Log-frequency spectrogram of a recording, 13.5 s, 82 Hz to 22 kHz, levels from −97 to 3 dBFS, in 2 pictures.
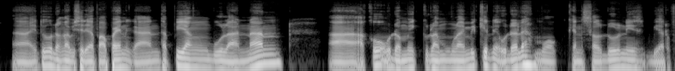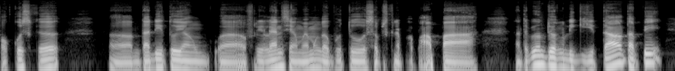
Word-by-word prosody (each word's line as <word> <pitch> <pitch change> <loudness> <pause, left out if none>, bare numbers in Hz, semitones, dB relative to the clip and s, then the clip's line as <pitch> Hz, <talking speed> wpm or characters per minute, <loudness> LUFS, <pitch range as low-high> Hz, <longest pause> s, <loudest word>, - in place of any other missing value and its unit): Nah 85 -1 -2
itu 125 +8 0
udah 105 - +1
enggak 90 -2 +1
bisa - - +3
diapa-apain 90 +3 +2
kan. 85 +3 -2
Tapi 120 -3 +3
yang 105 -2 -1
bulanan, 100 - +2 0.5
eee, 85 0 +1
aku 135 - +1
udah 95 -2 +2
mik 100 +1 -1
udah 95 -1 +2
mulai 95 0 +1
mikir 115 +2 0
nih, 110 - 0
"Udah 100 +4 +2
deh 135 - +8
mau 90 -3 -3 0.2
cancel 85 0 -3
dulu 100 +2 0
nih 100 -1 0
biar - - -5
fokus 105 0 -3
ke, 105 +3 +1 0.5
eee, 80 0 -3
tadi 100 +4 0
itu 100 -2 +2
yang, 90 -2 -1
eee, 85 -1 -2
freelance 100 +5 0
yang 85 - -1
memang 95 +4 0
enggak 85 -1 -1
butuh 90 -1 -1
subscribe - - -5
apa-apa." 80 -1 +1 0.4
eh - - -3
tapi - - -4
untuk 130 -3 +5
yang 110 - -2
digital, 95 - +3
tapi 160 +5 +2
95 Hz, 200 wpm, -23 LUFS, 85-105 Hz, 0.5 s, deh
